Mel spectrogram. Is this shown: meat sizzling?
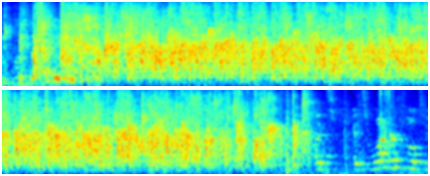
no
